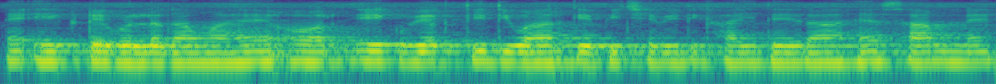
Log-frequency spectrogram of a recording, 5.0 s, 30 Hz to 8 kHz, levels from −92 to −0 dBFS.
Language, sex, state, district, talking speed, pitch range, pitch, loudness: Hindi, male, Himachal Pradesh, Shimla, 205 wpm, 125-135 Hz, 130 Hz, -16 LUFS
